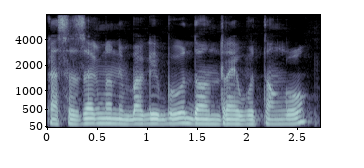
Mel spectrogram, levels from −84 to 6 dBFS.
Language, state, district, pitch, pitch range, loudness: Kokborok, Tripura, West Tripura, 120 Hz, 115-130 Hz, -16 LUFS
